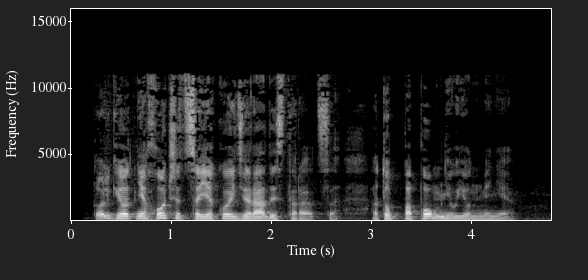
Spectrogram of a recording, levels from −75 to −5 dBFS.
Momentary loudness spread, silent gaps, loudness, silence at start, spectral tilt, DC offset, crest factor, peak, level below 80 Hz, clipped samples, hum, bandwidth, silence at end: 14 LU; none; -21 LUFS; 0.25 s; -4.5 dB/octave; under 0.1%; 18 dB; -4 dBFS; -54 dBFS; under 0.1%; none; 11.5 kHz; 0.4 s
